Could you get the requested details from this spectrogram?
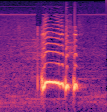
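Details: Single song phrase of a local Javanese zebra dove, a vigorous singer used as a lure bird for its long, clear voice. It is a sustained, level coo followed by two quick short notes.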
